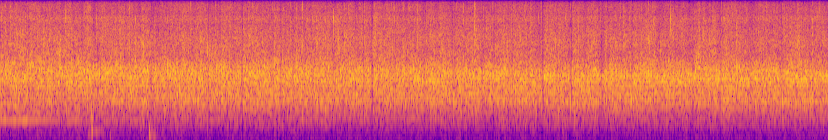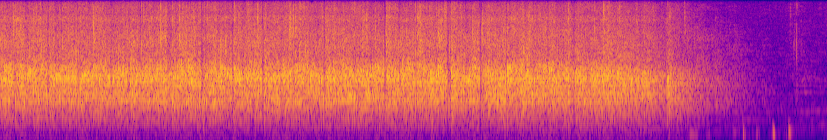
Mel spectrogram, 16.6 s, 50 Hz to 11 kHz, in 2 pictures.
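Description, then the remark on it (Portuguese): A church group applauds Jesus in honour of a church member celebrating his 75th birthday, loudly and steadily for about fifteen seconds, a dense wash of clapping that fades out quickly at the end, leaving a few scattered claps. “Vamos aplaudir a Jesus que nele está.”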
